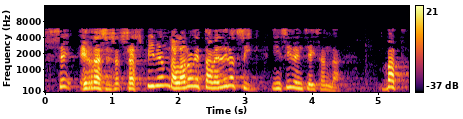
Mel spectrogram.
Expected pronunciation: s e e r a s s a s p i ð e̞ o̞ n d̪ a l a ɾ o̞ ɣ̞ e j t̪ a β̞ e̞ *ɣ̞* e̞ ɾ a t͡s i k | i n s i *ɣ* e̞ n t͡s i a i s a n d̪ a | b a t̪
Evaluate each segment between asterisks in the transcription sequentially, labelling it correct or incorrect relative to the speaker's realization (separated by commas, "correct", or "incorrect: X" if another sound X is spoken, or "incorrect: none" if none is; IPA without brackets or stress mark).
incorrect: ð̞, incorrect: ð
